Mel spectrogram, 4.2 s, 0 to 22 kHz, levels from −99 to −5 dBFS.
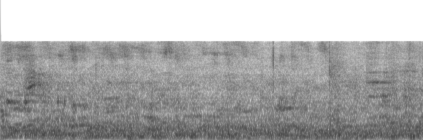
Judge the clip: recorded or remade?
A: remade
